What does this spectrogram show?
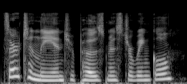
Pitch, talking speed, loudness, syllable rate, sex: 225 Hz, 130 wpm, -16 LUFS, 6.0 syllables/s, female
